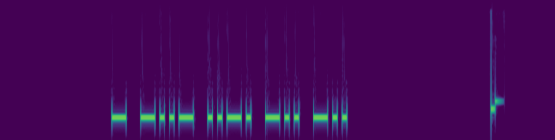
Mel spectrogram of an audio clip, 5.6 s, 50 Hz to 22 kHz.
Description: Morse code, heard as a keyed tone, about 25 wpm, 700 Hz. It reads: TXFDD
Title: Code Groups - 5 Letters - 25wpm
